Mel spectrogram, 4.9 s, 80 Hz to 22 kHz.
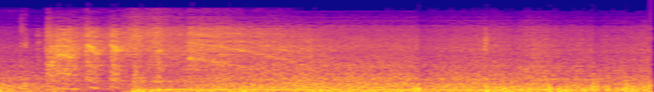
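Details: Honda Accord with F22B engine, after repair of shorted wiring, ECU power feed, fuel pump and main relay circuits: starter cranks briefly, engine catches and settles to a steady even idle; now starts and runs normally.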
